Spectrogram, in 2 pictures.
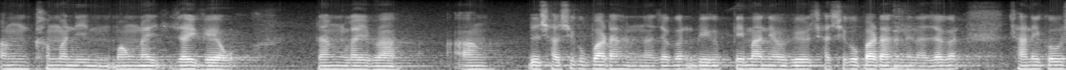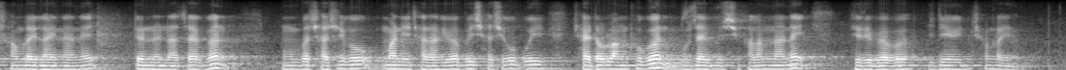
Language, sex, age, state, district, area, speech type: Bodo, male, 18-30, Assam, Kokrajhar, rural, spontaneous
